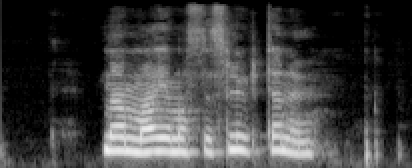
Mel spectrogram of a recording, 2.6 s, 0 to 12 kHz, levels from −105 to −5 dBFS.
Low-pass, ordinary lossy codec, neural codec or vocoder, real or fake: 10.8 kHz; MP3, 64 kbps; codec, 44.1 kHz, 7.8 kbps, Pupu-Codec; fake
